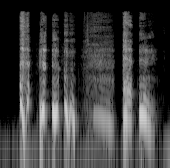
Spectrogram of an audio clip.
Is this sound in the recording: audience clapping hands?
no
